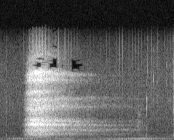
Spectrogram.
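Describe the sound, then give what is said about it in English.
One deep, slow breath drawn in during a guided breathing exercise, a soft airy rush that swells quickly, then tapers off gradually over a couple of seconds, quiet and alone. “I invite you to take in some nice, full, deep breaths. Breathe here.”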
